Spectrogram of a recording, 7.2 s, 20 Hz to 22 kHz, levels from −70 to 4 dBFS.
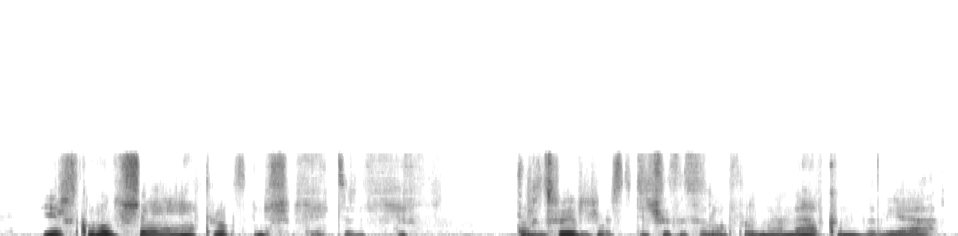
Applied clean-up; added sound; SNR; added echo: neural diffusion model UNIVERSE++.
